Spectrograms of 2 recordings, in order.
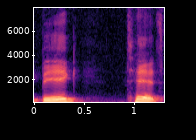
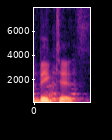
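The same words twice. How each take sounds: First: The two words are said separately, with a break. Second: The two words run together as one word.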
